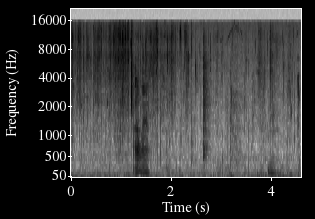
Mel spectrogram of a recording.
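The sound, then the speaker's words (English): Soft, intermittent crunching and chewing of a ginger-tasting snack eaten close to the microphone, with faint crinkling and one louder bite near the middle. “Remember, eat into the mic.”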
